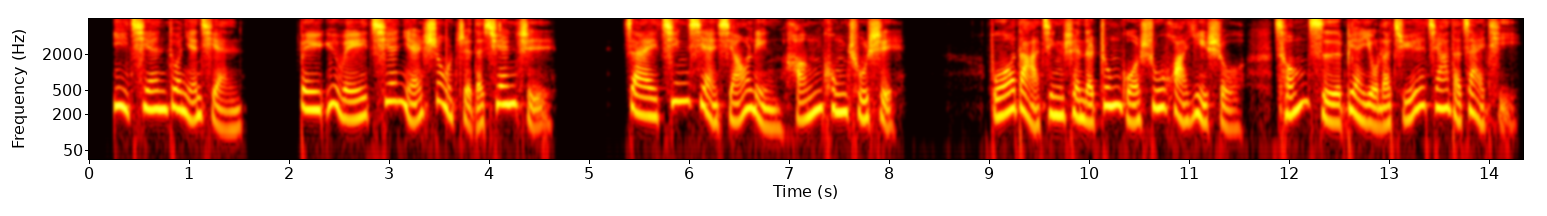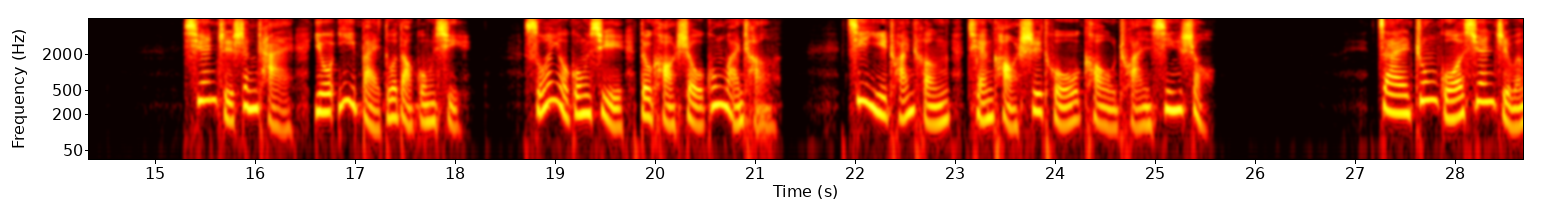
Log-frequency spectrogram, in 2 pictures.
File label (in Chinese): 女, 专题配音, 宣纸, 大气正式; 成熟稳重; 沉稳大气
